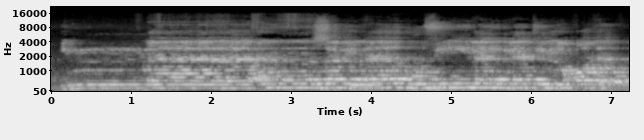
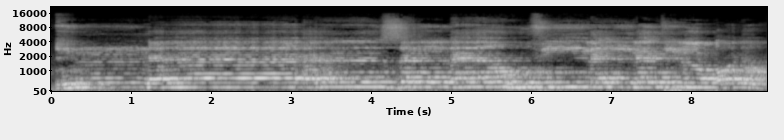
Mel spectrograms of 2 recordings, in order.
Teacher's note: Nah, jadi ra'nya itu tetap kita harus baca. Ya, dalnya kita baca dan dia punya sifat qalqalah di situ. Lalu ra'nya juga tetap kita baca.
